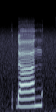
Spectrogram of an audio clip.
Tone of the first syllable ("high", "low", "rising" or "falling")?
rising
